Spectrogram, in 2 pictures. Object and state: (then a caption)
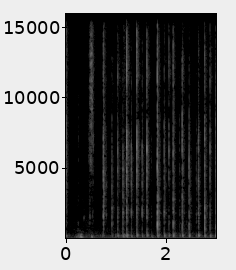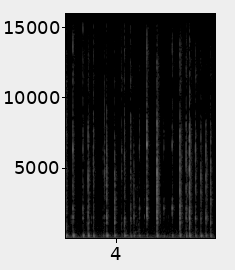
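Plastic puzzle cube. A 3x3 plastic speed cube held in both hands is tapped rapidly with the fingertips and nails on its white and green faces. The result is a quick run of sharp, dry, bright clicks that die away almost instantly, with very little low end.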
